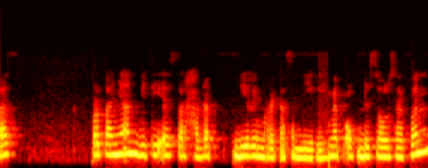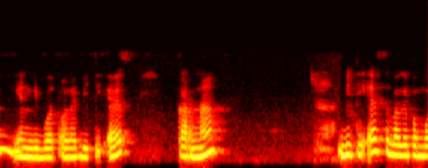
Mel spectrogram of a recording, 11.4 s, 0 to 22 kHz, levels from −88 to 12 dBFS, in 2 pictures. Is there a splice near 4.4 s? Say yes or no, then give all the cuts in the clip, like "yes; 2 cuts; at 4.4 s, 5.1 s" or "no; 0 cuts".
yes; 1 cut; at 4.4 s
